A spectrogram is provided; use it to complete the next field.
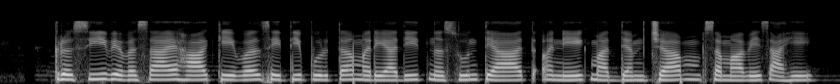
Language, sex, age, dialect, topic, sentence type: Marathi, female, 25-30, Varhadi, agriculture, statement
